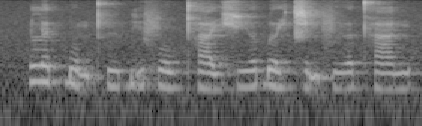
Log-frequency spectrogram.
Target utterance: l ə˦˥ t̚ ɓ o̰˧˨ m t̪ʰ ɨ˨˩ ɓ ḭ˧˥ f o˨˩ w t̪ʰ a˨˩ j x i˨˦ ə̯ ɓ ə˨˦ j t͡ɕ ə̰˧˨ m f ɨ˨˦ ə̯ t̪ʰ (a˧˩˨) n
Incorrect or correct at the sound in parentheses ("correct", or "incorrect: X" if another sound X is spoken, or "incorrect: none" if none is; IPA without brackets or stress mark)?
incorrect: a˧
